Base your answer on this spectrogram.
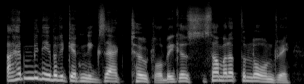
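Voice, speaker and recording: A man's voice: fairly high pitch, huge pitch swings, racing, a little mellow, no room sound, clean studio sound, voice pushed up. A man voicing a diligent police officer who reports in a methodical, detailed way, in an audiobook.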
